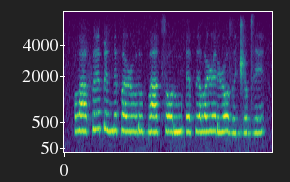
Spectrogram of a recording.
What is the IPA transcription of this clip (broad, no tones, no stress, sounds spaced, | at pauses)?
lˠ a f ɛ ɓ ɛ n̪ ɛ p a ɭ ʊ ɾ ʊ b a t͡s ɔ ɾ u ʔ ɛ p e lˠ ɪ ɭ ɛ ɾ ɪ ɭ ɔ z ʊ d͡ʒ ɔ d͡z e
